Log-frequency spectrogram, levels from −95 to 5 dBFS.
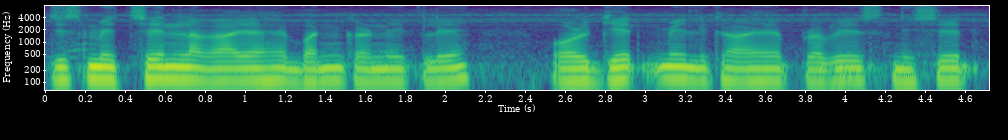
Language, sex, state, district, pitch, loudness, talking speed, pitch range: Hindi, male, Arunachal Pradesh, Lower Dibang Valley, 110 Hz, -16 LUFS, 190 wpm, 110-120 Hz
